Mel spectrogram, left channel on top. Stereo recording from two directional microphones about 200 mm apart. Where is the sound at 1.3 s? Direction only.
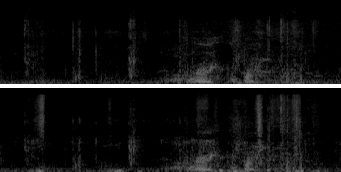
30° right (ahead or behind).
